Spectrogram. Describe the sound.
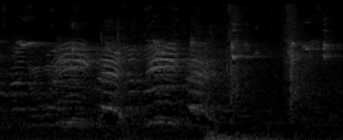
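A basketball is dribbled on the court during a women's game. A few low, thudding bounces sound under a commentator's voice.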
